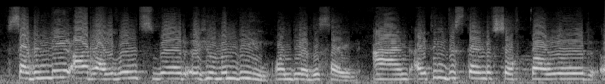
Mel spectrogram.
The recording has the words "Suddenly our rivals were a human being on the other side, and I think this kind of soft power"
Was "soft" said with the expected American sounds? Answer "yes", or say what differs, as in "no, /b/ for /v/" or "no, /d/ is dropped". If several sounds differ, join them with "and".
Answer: yes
